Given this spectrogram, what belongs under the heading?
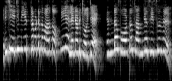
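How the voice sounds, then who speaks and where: Cartoon role: forgetful, cheeky little schoolgirl; very high and quick. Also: bright, forceful tone. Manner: whiny, mischievous, mangles words. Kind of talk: cartoon voice acting.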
